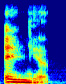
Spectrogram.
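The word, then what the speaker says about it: eñe: 下一个 N 上面有个波浪，这个是西文。就是最具代表的字，那它的发音是 a 年 a 年，就是比 n 多了一个鼻音 a 年。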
